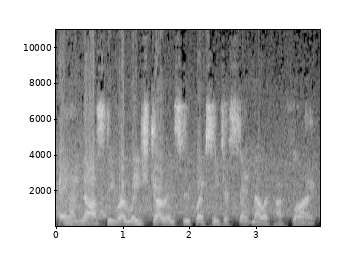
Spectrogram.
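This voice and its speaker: A man doing wrestling play-by-play commentary, calling the action with excitable, dramatic phrases and rhetorical questions. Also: a little high, moderate pace, noisy background.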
